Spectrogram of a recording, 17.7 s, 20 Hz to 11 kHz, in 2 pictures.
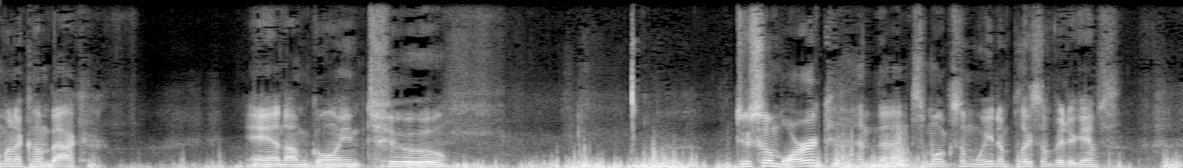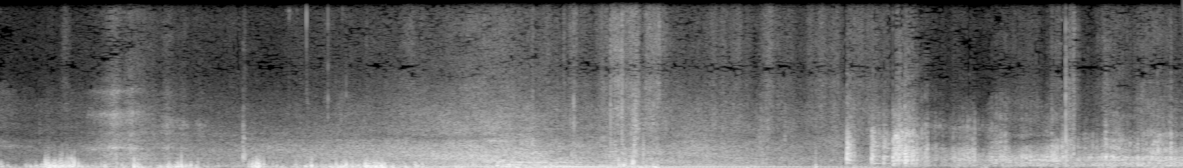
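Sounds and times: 
speech: 0.0s - 0.8s, 1.8s - 3.6s, 5.5s - 8.8s
gusty wind noise on the microphone: 0.0s - 17.7s
skateboard rolling rumble: 9.2s - 17.7s
skateboard clacks: 15.1s - 17.7s.

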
